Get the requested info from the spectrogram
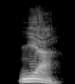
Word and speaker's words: niya: Niya. Niya. Niya is spelled as N-I-Y-A.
